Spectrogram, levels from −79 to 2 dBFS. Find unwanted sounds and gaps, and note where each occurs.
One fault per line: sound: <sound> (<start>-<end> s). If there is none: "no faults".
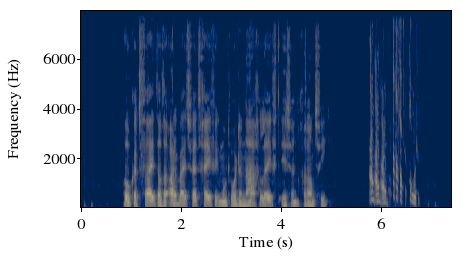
sound: chirp (5.8-6.8 s)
